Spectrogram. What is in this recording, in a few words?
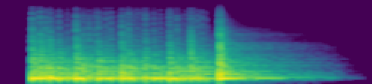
drum roll hit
